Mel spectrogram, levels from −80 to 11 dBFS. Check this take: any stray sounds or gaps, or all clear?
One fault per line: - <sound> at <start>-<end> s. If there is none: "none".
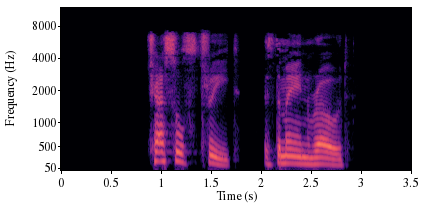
none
